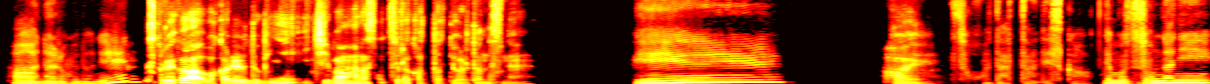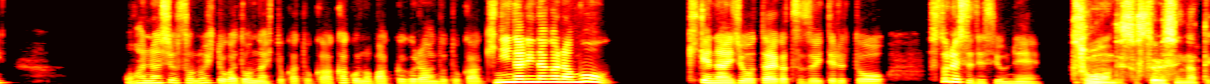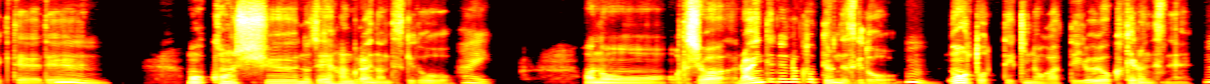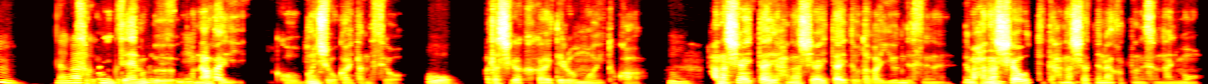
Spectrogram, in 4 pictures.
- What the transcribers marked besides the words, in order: other background noise; other noise; drawn out: "へえ"; in English: "バックグラウンド"
- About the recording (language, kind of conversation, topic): Japanese, advice, 引っ越しで生じた別れの寂しさを、どう受け止めて整理すればいいですか？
